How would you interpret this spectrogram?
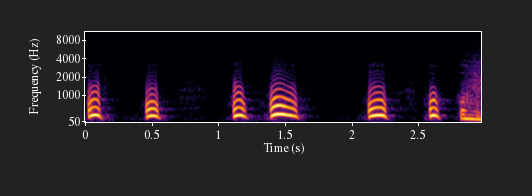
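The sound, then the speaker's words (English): A person's voice imitates a snowy owl, giving a series of short, hooting calls in uneven groups, loud, with brief pauses between them and no other talking. “This is my impression of a snowy owl.”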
